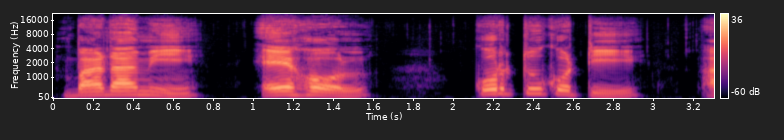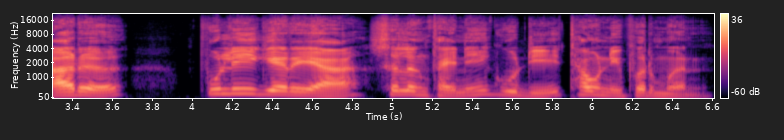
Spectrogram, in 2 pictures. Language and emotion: Bodo, neutral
